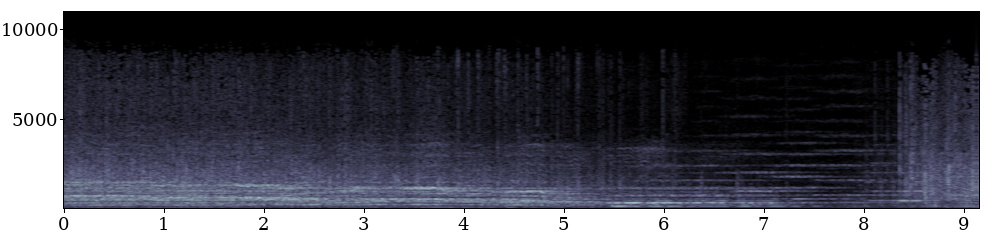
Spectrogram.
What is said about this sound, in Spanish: Cae el telón. El público aplaude de pie.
